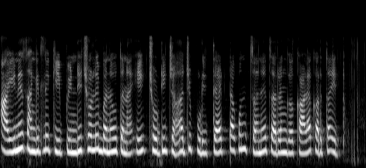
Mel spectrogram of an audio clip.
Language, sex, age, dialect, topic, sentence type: Marathi, female, 18-24, Standard Marathi, agriculture, statement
